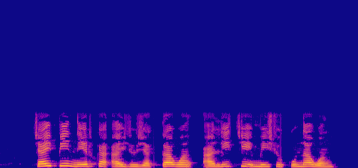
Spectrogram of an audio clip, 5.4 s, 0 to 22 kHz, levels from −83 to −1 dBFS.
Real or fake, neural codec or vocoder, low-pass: real; none; 7.2 kHz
